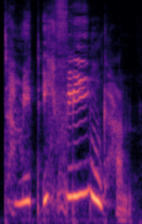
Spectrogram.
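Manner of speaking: high, bright little bumblebee; small bumblebee voice. Acted. Little bumblebee Bommel asking Marie about her wings, high childlike voice.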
